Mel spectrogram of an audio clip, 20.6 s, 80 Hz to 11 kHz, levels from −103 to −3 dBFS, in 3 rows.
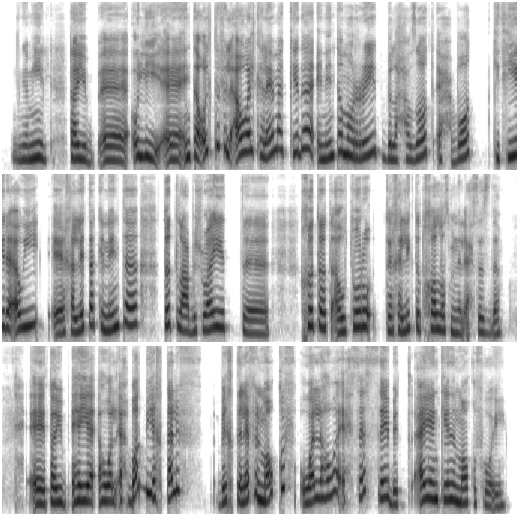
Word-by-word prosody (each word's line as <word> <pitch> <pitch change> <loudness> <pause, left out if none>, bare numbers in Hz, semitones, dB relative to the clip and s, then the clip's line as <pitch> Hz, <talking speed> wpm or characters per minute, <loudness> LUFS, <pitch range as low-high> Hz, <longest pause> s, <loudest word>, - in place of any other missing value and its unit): جميل. 235 +1 -1 0.3
طيّب 240 -4 0
آآ 220 0 -1
قُل 260 +2 +2
لي، 275 -3 0
آآ 230 +1 -2
أنت 270 +1 +1
قُلت 430 +5 +1
في 425 - -17
الأوّل 355 +1 +3
كلامك 325 +7 -2
كده، 340 +5 -2 0.2
إن 235 +1 -1
أنت 285 +7 -1
مرّيت 300 +2 0
بلحظات 245 +5 -4
إحباط 245 - -3 0.3
كتيرة 275 +4 +1
أوي، 305 +8 +2 0.2
آآ 205 - +2
خلّيتك 265 +9 0
إن 250 -2 0
أنت 330 +4 +2 0.3
تِطلع 305 -7 +1
بشويّة 260 +5 +1 1.0
خِطط، 310 -3 +1
أو 220 +2 0
طُرُق 295 +2 +1 0.2
تخلّيك 245 +2 -2
تتخلّص 270 -2 0
من 210 -2 -4
الإحساس 225 +2 -6
ده. 205 +1 -8 0.6
آآ 230 -4 +4
طيّب 245 -1 +2
هي 275 -2 +5
هو 270 +1 +4
الإحباط 270 - +2 0.2
بيختلف 355 +7 0 0.3
بإختلاف 265 +6 +1
الموقف، 345 - +3
والّا 260 +7 +3
هو 340 +6 0
إحساس 355 +6 -3
ثابت، 245 -9 0 0.2
أيًا 300 +1 +4
كان 290 0 +1
الموقف 240 -3 0
هو 200 - -3
إيه؟ 195 +2 -8
270 Hz, 145 wpm, -24 LUFS, 240-310 Hz, 1.0 s, هي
